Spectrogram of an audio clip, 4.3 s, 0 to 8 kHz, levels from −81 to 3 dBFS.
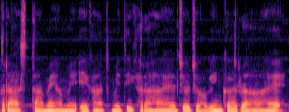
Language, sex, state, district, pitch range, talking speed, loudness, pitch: Hindi, male, Assam, Kamrup Metropolitan, 165-175 Hz, 180 wpm, -14 LUFS, 170 Hz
